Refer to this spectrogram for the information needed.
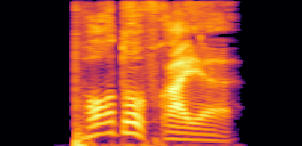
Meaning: inflection of portofrei: 1. strong/mixed nominative/accusative feminine singular 2. strong nominative/accusative plural 3. weak nominative all-gender singular
- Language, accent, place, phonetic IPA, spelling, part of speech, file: German, Germany, Berlin, [ˈpɔʁtoˌfʁaɪ̯ə], portofreie, adjective, De-portofreie.ogg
